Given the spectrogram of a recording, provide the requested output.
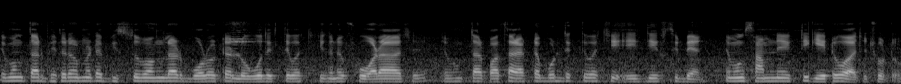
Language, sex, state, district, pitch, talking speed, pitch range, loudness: Bengali, male, West Bengal, Kolkata, 150 Hz, 200 wpm, 140-155 Hz, -30 LUFS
